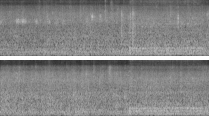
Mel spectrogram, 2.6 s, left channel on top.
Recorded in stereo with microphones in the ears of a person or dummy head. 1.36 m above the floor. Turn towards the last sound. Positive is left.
turn(degrees=15)  # may be behind; listen again after turning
